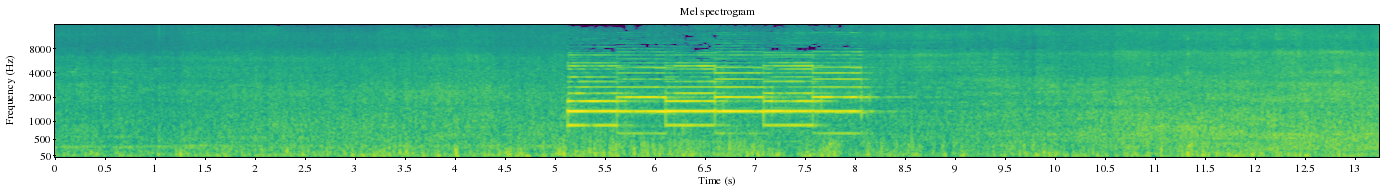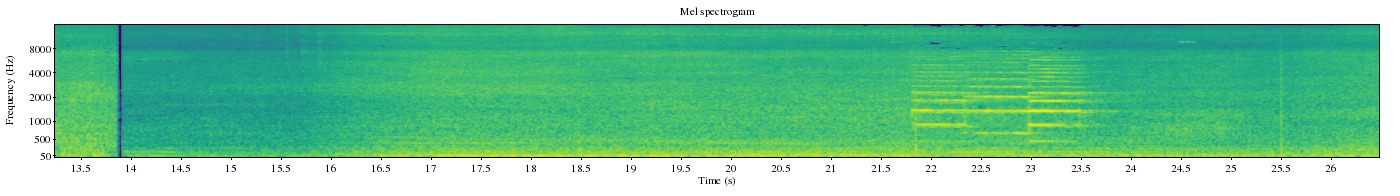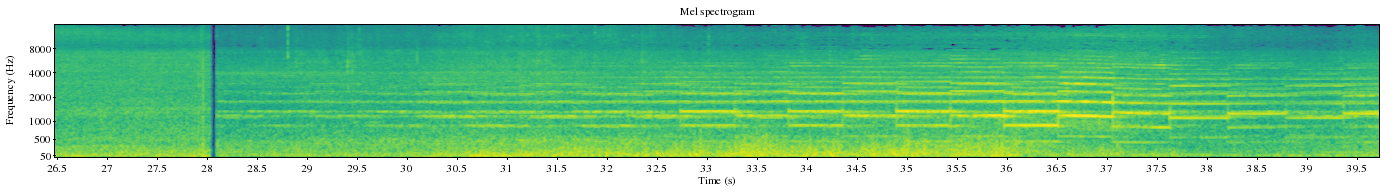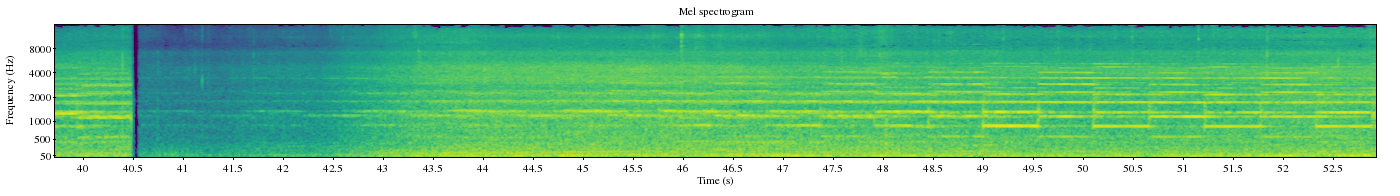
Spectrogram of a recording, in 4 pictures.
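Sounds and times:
road traffic and engine rumble: 0:00.0 - 0:52.9
two-tone emergency siren: 0:05.1 - 0:08.7, 0:21.8 - 0:23.8, 0:28.1 - 0:52.9.

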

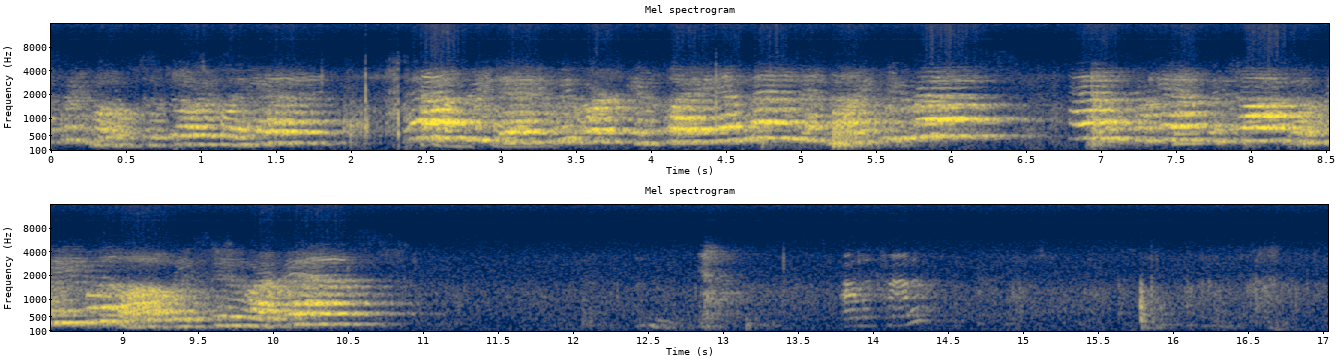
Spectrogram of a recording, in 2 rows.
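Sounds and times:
young voices singing: 0:00.0 - 0:11.1.

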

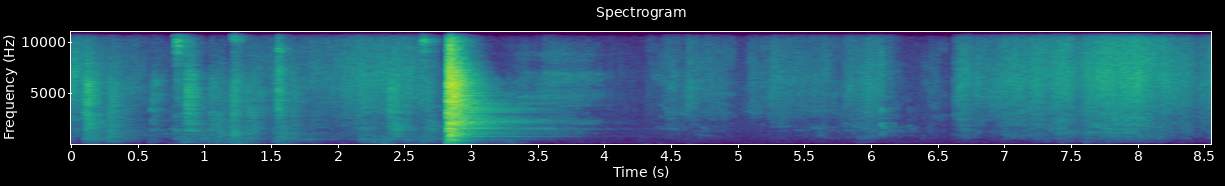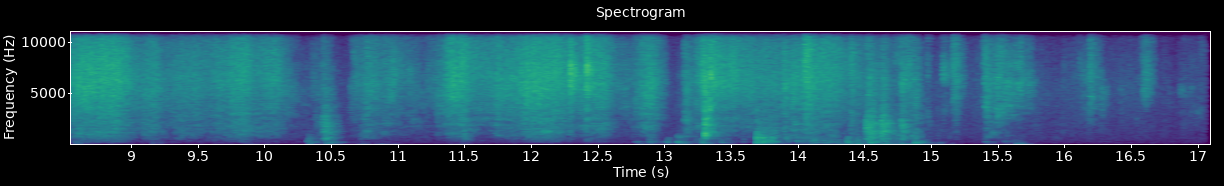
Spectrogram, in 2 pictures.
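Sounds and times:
kittens rustling and scratching: 0:00.0 - 0:02.9, 0:04.4 - 0:17.0
knocks and thumps: 0:13.0 - 0:15.2.

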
